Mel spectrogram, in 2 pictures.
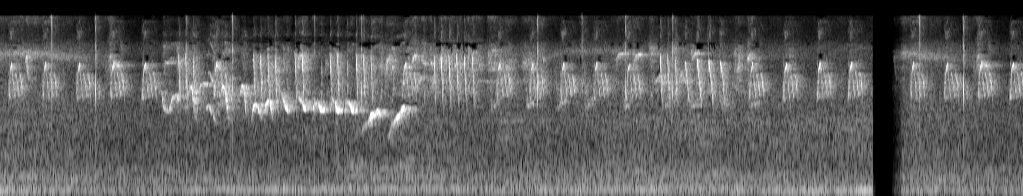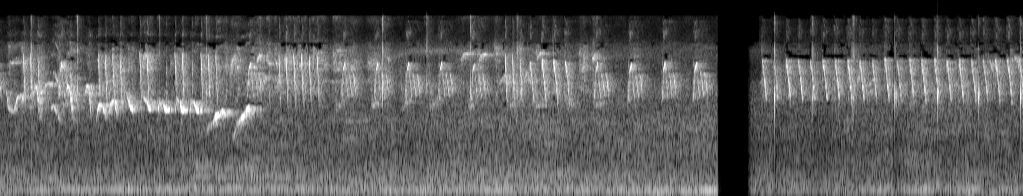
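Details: Cicada, wavy bren cigun style used as a tutor sound for songbirds; rapid high buzzy pulsed chatter with quick downward chirps, two repeated phrases separated by short silences.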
